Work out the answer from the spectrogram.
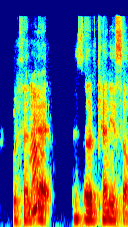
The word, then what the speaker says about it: kenisa: Now I will say this, the machadis do have a separate pronunciation. They kind of say canisa with an instead of kisa like the rest of us.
